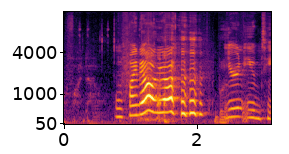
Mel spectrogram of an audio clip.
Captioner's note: laughing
